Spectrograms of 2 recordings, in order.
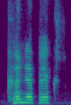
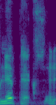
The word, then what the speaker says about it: Knipex: But you can call them Knipex or Knipex, and both are proper.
